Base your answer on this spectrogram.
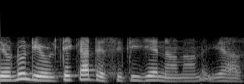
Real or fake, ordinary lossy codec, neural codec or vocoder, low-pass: real; none; none; 3.6 kHz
